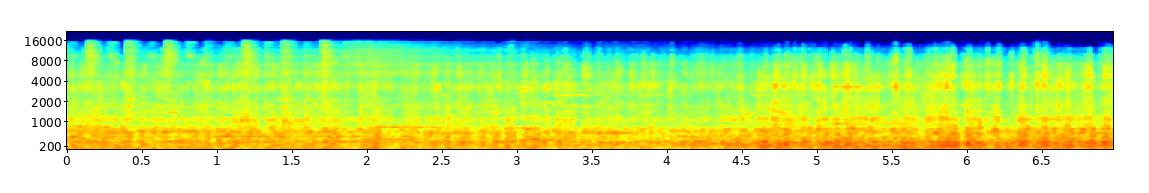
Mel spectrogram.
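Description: Wind rumbling on a camera microphone with no wind suppression as a bicycle rides over rough ground, with short clicks and rattles, denser in the first couple of seconds.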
